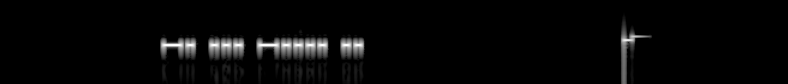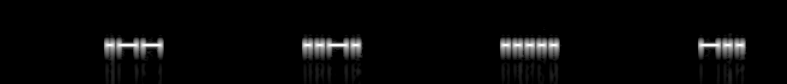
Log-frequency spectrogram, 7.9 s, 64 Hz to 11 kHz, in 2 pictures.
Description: Morse code, heard as a keyed tone, about 40 wpm, spaced as for 17 wpm, 700 Hz. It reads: NS6I WF5D
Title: USA Call Signs - 4 Characters - 8x Character Spacing - 40wpm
